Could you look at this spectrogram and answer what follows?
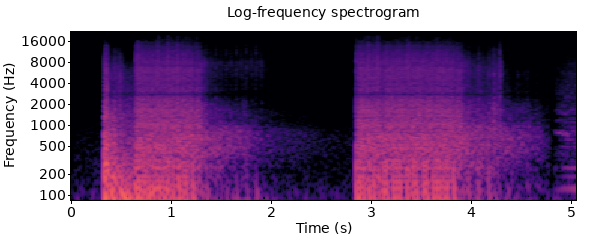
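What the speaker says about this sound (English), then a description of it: "let's take a listen to the Scorpion from Black Ops 2" A Scorpion submachine gun from Call of Duty: Black Ops 2 fires in two loud, rapid automatic bursts, each about two seconds long, with a short gap between them and no talking.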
